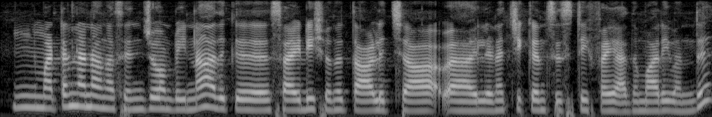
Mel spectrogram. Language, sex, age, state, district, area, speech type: Tamil, female, 30-45, Tamil Nadu, Tiruvarur, rural, spontaneous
